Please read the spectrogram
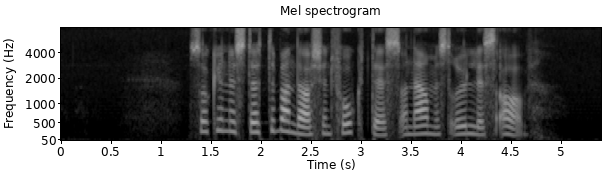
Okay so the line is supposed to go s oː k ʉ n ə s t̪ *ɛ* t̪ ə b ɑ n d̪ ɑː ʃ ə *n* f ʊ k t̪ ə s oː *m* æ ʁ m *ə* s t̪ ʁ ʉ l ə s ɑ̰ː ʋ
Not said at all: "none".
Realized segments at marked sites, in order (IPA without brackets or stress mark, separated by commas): œ, n, n, ə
